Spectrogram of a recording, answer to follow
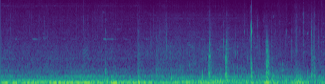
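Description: Low, steady rumble and hum of a slow-moving vehicle rolling along a brick-paved path, with a few short sharp clicks or rattles in the second half.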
